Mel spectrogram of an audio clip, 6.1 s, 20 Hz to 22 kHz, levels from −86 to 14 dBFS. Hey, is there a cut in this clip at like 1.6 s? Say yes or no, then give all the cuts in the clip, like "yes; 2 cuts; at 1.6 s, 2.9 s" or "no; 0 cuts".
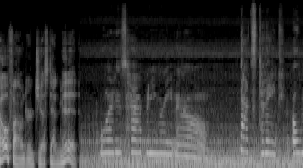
yes; 1 cut; at 1.6 s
